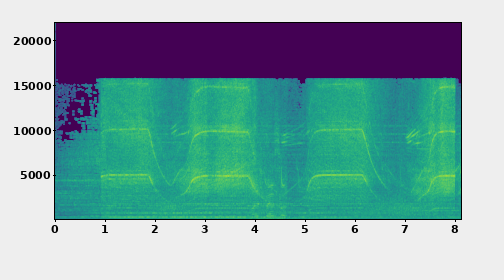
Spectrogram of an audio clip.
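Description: Electric ducted fan (64 mm FMS jet fan) on an RC buggy whining as the throttle is worked: the pitch rises quickly to a high steady whine, holds for about a second, then winds down, about four times, over background music.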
